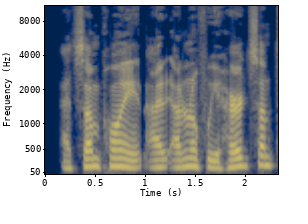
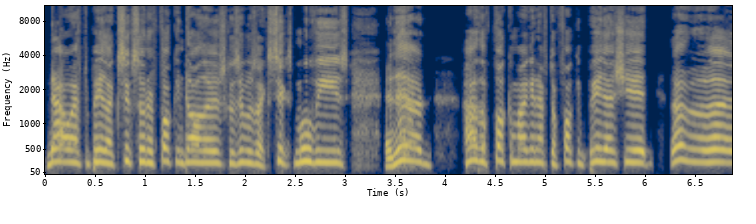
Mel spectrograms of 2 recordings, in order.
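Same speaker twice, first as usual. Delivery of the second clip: angry dad yelling; 8 semitones higher than usual. Retold or imitated. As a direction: rant like an enraged father. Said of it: "he starts yelling at me".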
